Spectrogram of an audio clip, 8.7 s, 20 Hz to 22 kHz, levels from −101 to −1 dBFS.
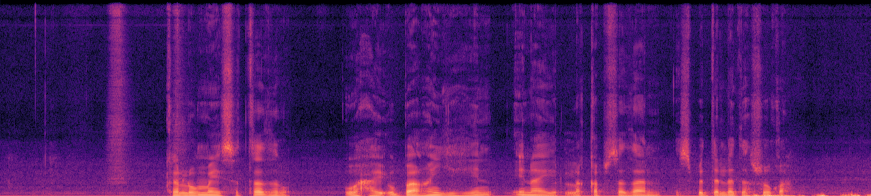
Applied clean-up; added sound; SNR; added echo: none; none; none; none.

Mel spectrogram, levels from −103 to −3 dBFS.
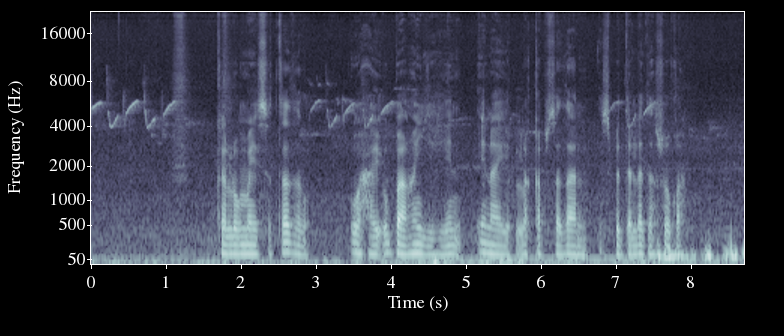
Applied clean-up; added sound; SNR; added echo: none; Bird vocalization, bird call, bird song; 10 dB; none.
